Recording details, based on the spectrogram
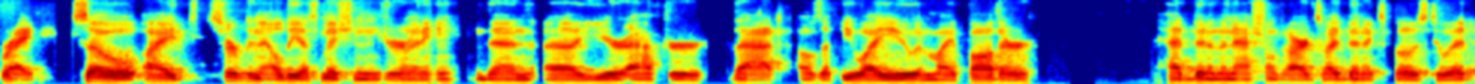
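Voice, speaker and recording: In a dry, close sound with no echo, a man with a fairly low voice talks at a moderate pace in a monotone, flat intonation. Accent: American. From Utah, US. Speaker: war veteran and private equity investor. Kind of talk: interview. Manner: hesitant with many fillers.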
